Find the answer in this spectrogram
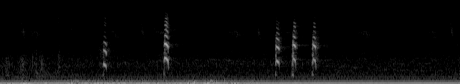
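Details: Northern goshawks in Riga on 9 April 2017 give short, harsh, nasal calls: two singles, then a quick run of three about a fifth of a second apart, over a steady low electrical hum.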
